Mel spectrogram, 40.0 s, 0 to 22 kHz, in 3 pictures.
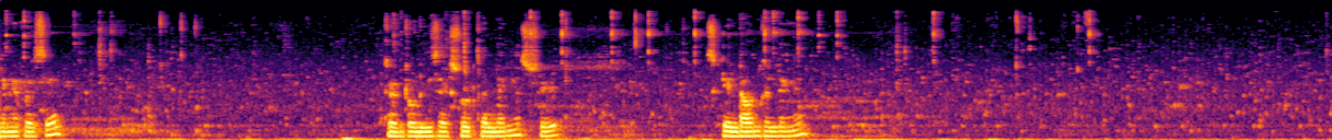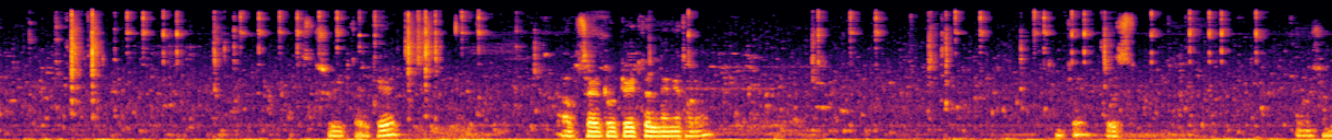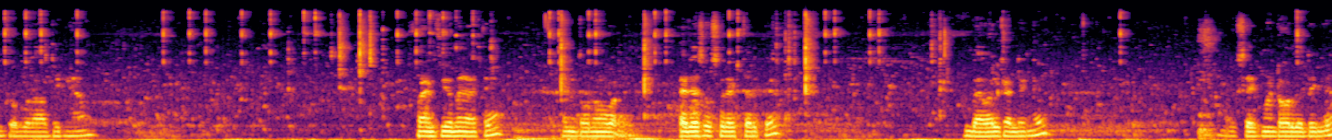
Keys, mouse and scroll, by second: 0.1 alt+middle click, 1.0 w, 3.8 e, 5.3 click, 6.7 r, 7.0 click, 7.7 alt+right click, 8.2 alt+middle click, 9.0 w, 9.4 click, 12.6 ctrl+b, 13.8 ctrl+z, 14.1 space, 14.6 alt+right click, 15.0 alt+click, 15.5 w, 15.8 alt+right click, 16.9 alt+middle click, 17.5 space, 18.0 alt+right click, 18.7 e, 19.8-20.7 typing, 20.2 click, 21.7-24.4 typing, 21.9 alt+right click, 22.9 alt+right click, 23.7 right click, 24.1 click, 24.9 click, 29.5 q, 29.7 right click, 30.0 space, 30.7 alt+click, 31.0 alt+right click, 31.2 alt+middle click, 31.6 q, 32.2 click, 32.6 shift+click, 33.2 shift+click, 34.6 ctrl+z, 34.9 shift+click, 36.6 ctrl+b, 37.9 click.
